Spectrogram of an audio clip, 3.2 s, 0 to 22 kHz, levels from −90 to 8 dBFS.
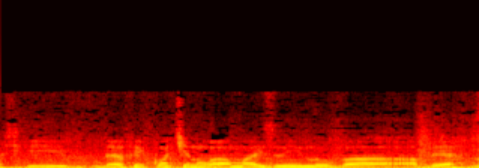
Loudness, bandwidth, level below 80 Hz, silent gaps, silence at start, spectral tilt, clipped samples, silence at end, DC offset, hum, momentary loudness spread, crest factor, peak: -22 LUFS; 9.8 kHz; -32 dBFS; none; 0 s; -8 dB/octave; under 0.1%; 0 s; under 0.1%; none; 4 LU; 12 dB; -10 dBFS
